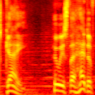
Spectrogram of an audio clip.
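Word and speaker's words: Gey: These samples were sent to Dr. George Gay, pronounced as Gay, who is the head of tissue culture research at Johns Hopkins.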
